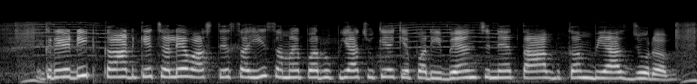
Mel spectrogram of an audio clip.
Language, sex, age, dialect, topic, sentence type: Maithili, female, 18-24, Angika, banking, question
